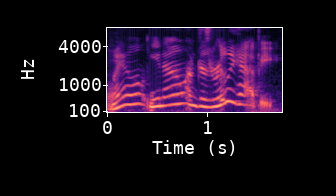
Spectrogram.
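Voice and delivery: high, sheepish gush; sheepish happy reply. Retold or imitated. To the laughing friend, a high sheepish reply. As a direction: answer high and a bit embarrassed. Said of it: "And I was like".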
